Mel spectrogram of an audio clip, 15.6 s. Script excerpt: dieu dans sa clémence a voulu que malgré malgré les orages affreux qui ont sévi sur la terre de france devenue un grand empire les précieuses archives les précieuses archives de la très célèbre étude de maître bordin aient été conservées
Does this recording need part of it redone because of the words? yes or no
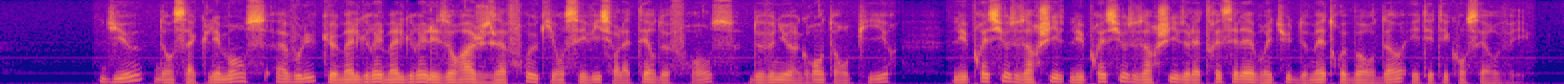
no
